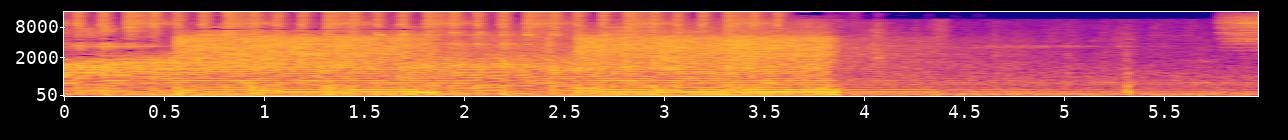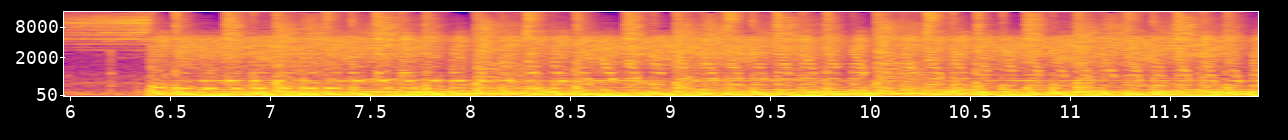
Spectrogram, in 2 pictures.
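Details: Loud electric guitar rock music with heavy drums, dropping briefly to a quieter passage midway before surging back, with no animal sounds.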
